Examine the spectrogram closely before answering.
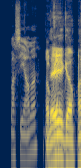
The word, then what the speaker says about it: Matsuyama: Henry, how do you pronounce the golfer's name? Masayama.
